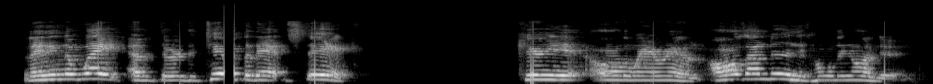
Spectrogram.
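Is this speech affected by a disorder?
Yes: cerebral palsy; slight speech impediment.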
